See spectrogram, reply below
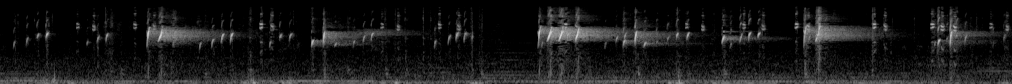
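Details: Sung phrases from a goldfinch to encourage singing, spaced out in short bursts every couple of seconds, each a cluster of sharp chirps sliding into a buzzy, descending trill over a quiet background.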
